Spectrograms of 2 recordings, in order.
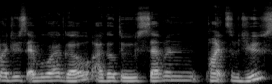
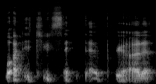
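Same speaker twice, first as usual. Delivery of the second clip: self-scolding whisper; 5 dB quieter than usual. Retold or imitated. Scolding herself after sassy remark.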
